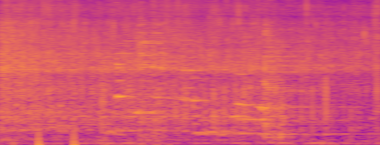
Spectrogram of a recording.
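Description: Cumin seeds and curry leaves crackling in hot oil for a spicy chivda, a steady close sizzle with a few sharp pops near the start and faint spluttering throughout.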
